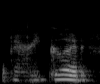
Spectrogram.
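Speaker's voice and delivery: a soft whispered Very good; whispered praise. Real, not acted. Teacher whispering praise to the kids after the chant. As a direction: hush it like a secret compliment.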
